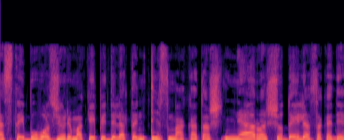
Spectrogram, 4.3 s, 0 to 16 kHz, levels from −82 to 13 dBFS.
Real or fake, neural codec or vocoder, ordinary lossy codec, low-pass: real; none; MP3, 64 kbps; 10.8 kHz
